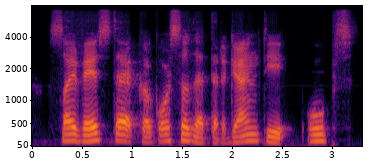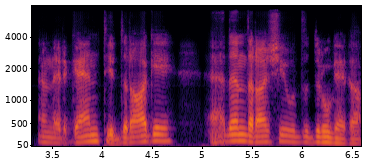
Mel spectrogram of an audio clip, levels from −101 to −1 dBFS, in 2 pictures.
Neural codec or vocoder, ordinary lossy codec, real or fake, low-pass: codec, 16 kHz, 0.5 kbps, X-Codec, HuBERT features, trained on LibriSpeech; none; fake; 7.2 kHz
